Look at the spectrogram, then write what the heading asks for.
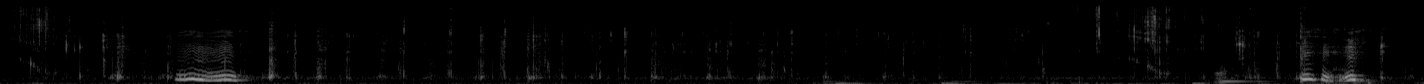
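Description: Chewing a crisp breaded chicken strip with ranch dressing: dense crunching and wet mouth sounds throughout. A brief closed-mouth hum comes about two seconds in and again near the end.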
